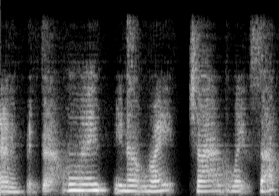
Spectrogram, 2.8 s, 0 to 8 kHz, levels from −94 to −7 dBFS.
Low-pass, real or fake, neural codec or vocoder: 7.2 kHz; fake; codec, 44.1 kHz, 0.9 kbps, DAC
